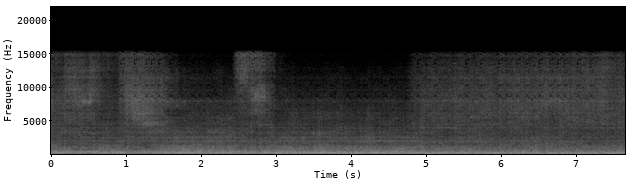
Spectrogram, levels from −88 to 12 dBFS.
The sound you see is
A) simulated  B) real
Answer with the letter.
A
